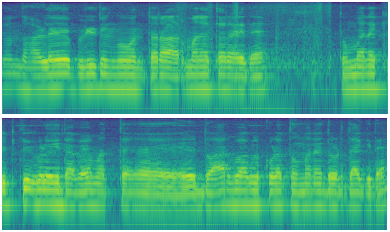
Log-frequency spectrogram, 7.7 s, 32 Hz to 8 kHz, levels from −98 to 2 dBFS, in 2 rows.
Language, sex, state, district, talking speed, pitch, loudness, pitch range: Kannada, male, Karnataka, Shimoga, 110 wpm, 110 Hz, -17 LUFS, 105-115 Hz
